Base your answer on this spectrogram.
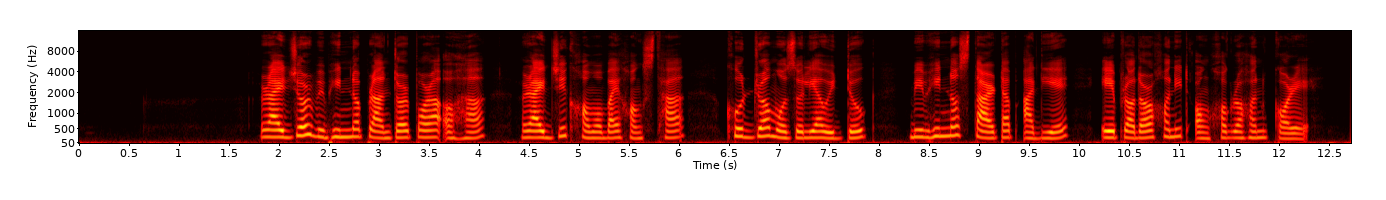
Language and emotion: Assamese, neutral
